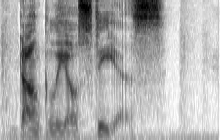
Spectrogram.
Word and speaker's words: Dunkleosteus: Dunkleosteus don't call osteus man it's not difficult to pronounce it correctly this creature lived during the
